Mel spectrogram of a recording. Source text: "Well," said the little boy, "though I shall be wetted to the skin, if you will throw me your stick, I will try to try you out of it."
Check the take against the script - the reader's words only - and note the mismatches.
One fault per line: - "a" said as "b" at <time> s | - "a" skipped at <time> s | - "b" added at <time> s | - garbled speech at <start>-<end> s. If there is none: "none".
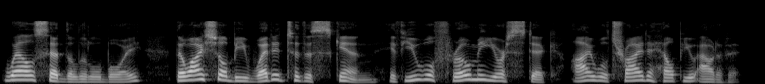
- "try" said as "help" at 6.5 s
